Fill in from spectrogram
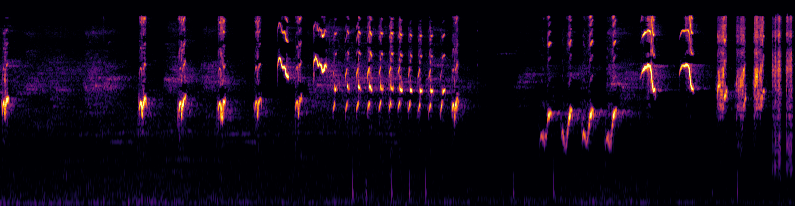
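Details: Caged green leafbird of a local East Java strain in Sidoarjo, a persistent singer day and night, delivers varied high chatter: spaced whistled chirps, a rapid rattling burst of sharp notes, then falling slurred whistles and scattered clicks.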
